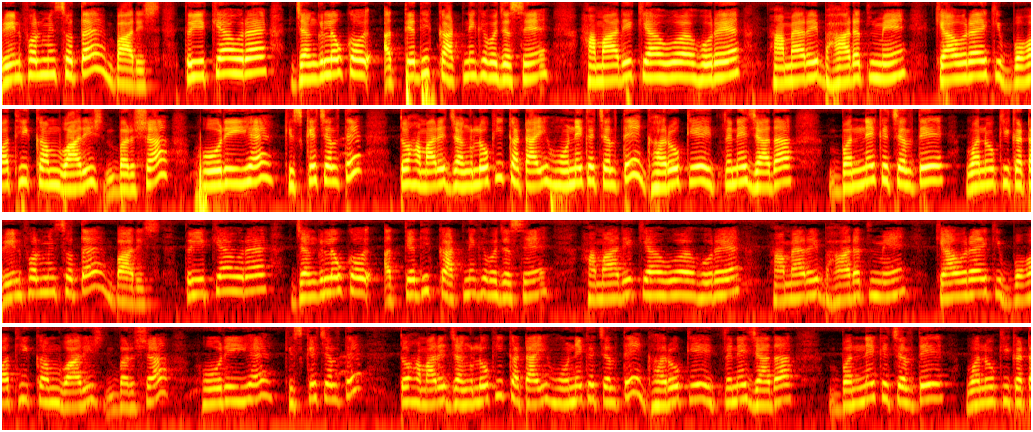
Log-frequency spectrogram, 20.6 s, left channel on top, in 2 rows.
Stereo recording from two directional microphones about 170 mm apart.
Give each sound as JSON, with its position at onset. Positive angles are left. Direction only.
{"t": 0.0, "sound": "a woman's voice", "side_deg": 40}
